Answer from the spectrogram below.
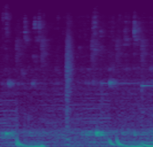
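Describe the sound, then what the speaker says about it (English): Water pours into a bottle from a water ionizer machine, a soft continuous trickle with faint dripping and splashing, fairly close and moderately quiet, with no talking. "now we are pouring this water in this bottle that you can see"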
